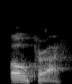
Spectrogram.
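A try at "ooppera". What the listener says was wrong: Really good.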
